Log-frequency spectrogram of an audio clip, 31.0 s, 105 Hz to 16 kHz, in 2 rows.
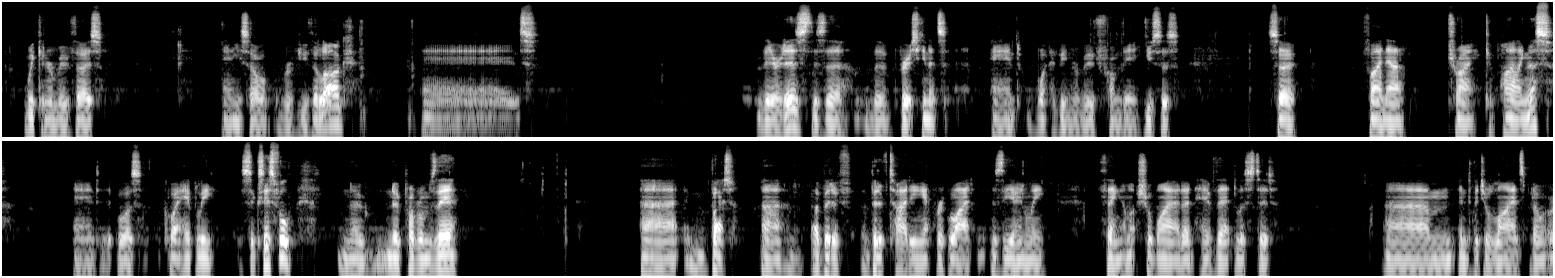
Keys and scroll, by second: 13.6 ctrl+F9.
